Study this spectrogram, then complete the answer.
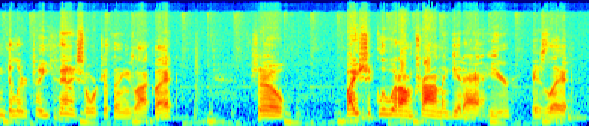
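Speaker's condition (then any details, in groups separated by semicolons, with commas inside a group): No condition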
